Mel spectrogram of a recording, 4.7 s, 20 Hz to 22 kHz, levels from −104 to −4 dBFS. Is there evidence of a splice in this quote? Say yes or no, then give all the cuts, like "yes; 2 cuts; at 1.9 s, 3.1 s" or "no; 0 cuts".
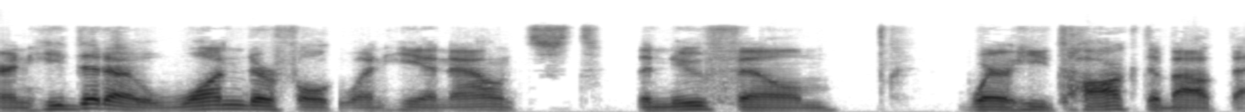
yes; 3 cuts; at 1.3 s, 2.3 s, 3.5 s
